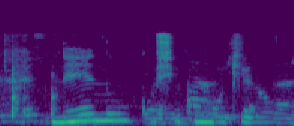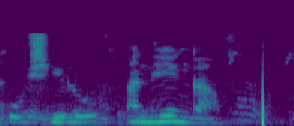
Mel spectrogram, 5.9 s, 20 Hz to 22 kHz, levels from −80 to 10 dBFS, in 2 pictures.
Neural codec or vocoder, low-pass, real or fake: none; 7.2 kHz; real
